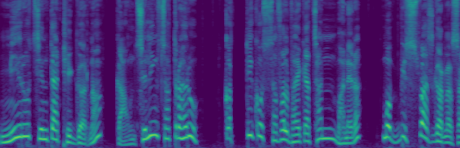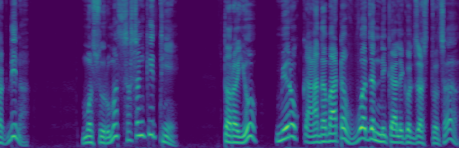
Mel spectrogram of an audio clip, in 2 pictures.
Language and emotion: Nepali, surprised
